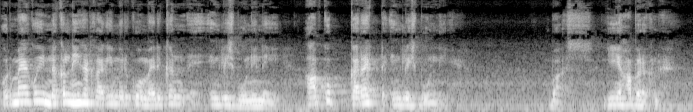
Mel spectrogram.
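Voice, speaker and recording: A man's voice: sits high, animated, a little fast, darkish tone, slight background noise. A man from India talking in a chatty, opinionated vlog, lecturing his viewers. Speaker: vlogger. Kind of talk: casual commentary vlog.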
